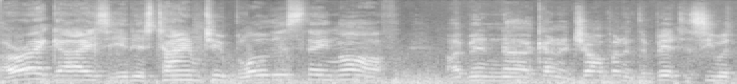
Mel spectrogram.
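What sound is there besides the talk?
No everyday noises stand out.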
